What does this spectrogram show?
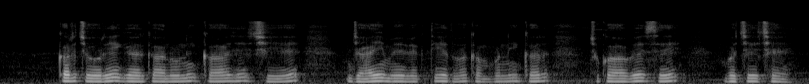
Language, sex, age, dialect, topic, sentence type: Maithili, male, 31-35, Eastern / Thethi, banking, statement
